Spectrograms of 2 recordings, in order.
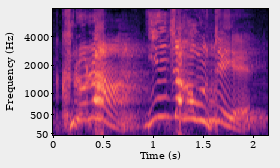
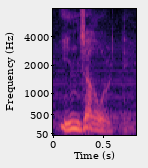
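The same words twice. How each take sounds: First: High, loud, slow proclamation; preacher's proclamation. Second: Said in the usual way. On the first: Real, not acted. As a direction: call the verse out forcefully. Preacher proclaims the verse again.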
